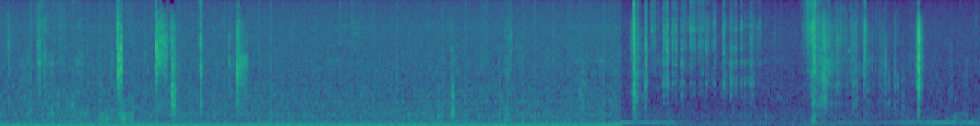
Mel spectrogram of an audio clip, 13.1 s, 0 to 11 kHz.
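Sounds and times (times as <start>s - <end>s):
handling clicks and scratching: 0.0s - 3.7s, 4.6s - 12.4s
low hum: 0.0s - 8.8s.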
